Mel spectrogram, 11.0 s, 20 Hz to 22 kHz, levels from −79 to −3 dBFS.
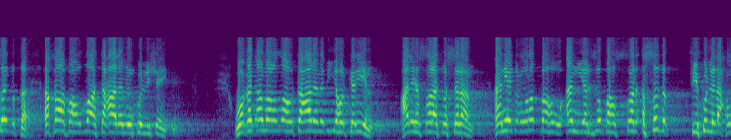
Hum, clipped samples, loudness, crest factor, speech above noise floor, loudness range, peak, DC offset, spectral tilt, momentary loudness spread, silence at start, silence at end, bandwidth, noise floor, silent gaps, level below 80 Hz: none; under 0.1%; -18 LUFS; 16 dB; 35 dB; 2 LU; -2 dBFS; under 0.1%; -3.5 dB/octave; 7 LU; 0 s; 0 s; 7.6 kHz; -53 dBFS; none; -74 dBFS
